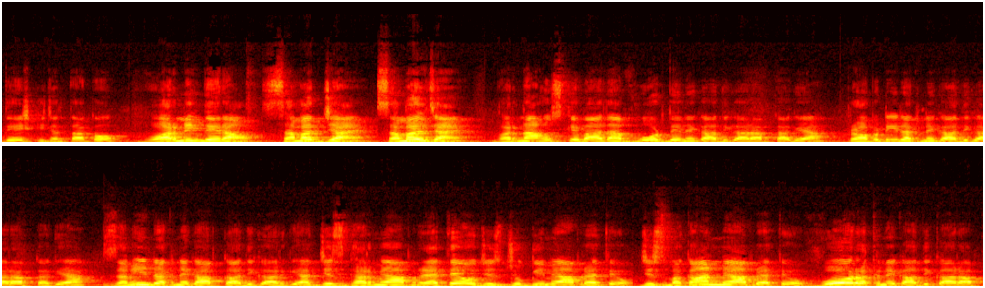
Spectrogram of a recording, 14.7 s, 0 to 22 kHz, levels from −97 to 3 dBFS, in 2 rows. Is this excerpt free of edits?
no; 6 cuts; at 1.0 s, 2.5 s, 3.6 s, 6.2 s, 8.1 s, 12.1 s

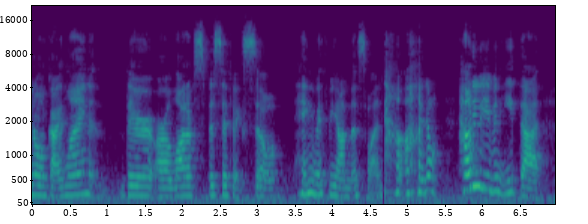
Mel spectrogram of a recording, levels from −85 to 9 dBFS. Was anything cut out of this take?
yes; 1 cut; at 4.7 s

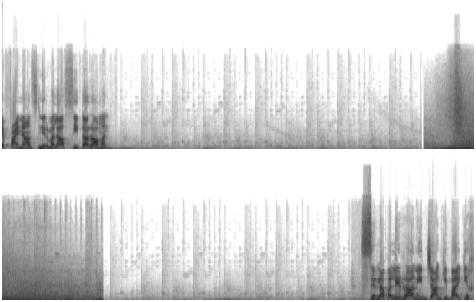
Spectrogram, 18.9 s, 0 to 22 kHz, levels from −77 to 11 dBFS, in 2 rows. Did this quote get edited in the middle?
no; 0 cuts

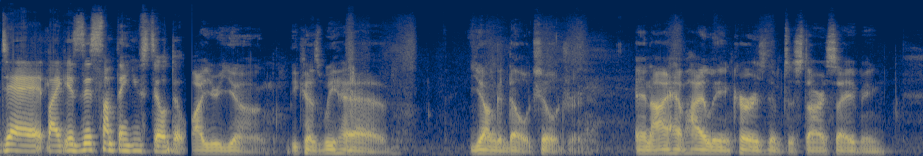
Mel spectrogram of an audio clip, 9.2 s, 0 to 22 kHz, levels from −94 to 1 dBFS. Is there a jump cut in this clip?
yes; 1 cut; at 1.9 s

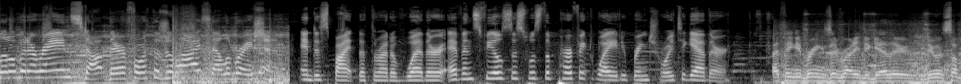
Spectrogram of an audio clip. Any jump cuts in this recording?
no; 0 cuts

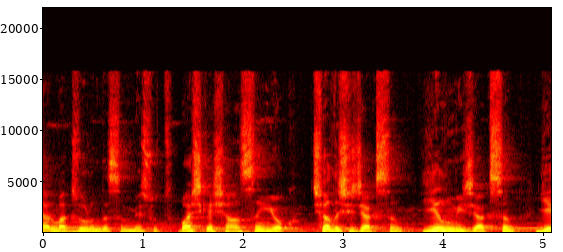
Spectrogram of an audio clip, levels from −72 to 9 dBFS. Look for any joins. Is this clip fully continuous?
no; 1 cut; at 2.6 s

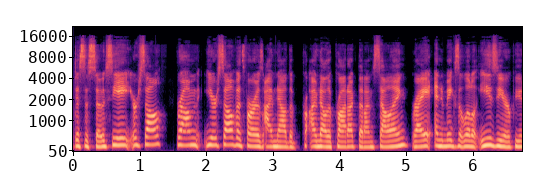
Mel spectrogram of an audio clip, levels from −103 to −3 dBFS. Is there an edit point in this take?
yes; 1 cut; at 1.4 s

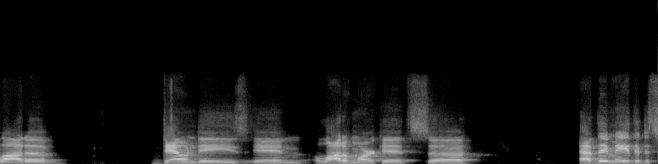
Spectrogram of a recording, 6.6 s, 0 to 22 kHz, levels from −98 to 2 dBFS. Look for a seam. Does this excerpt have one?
no; 0 cuts

